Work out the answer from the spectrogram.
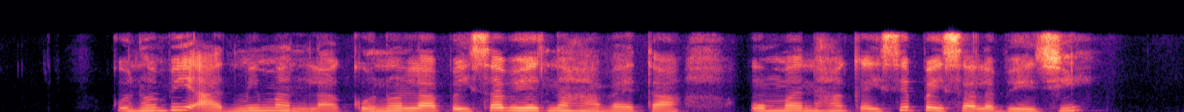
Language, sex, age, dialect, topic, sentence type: Chhattisgarhi, female, 18-24, Central, banking, question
